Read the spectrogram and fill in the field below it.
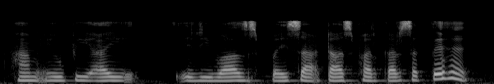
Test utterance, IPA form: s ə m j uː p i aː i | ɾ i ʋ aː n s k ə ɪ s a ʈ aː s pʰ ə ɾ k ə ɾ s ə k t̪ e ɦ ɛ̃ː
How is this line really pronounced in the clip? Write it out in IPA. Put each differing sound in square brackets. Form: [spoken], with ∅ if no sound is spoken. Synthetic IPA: [h] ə m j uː p i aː i | ɾ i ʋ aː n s [p] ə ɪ s a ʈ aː s pʰ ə ɾ k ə ɾ s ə k t̪ e ɦ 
